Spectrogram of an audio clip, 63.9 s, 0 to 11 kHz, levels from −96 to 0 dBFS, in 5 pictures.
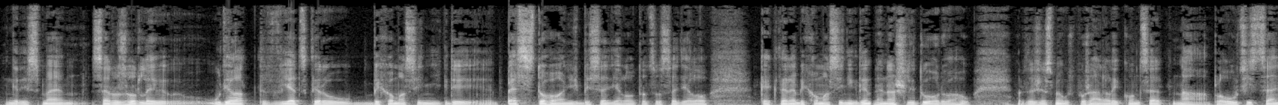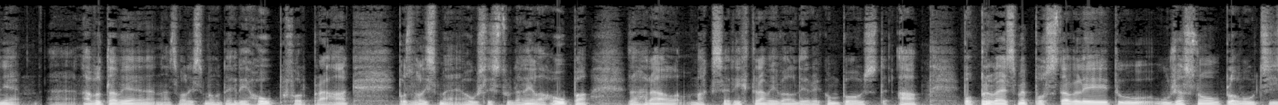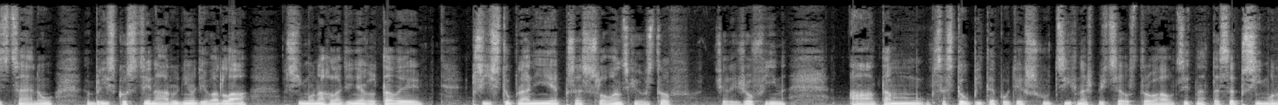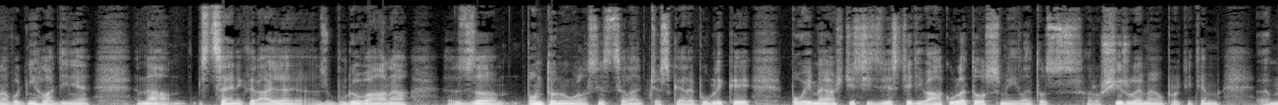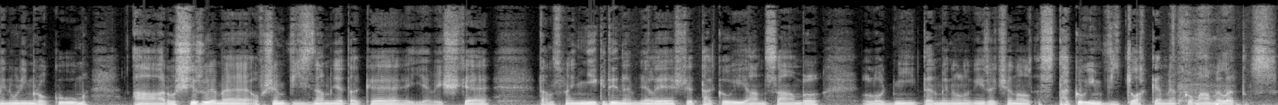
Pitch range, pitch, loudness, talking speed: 90-105 Hz, 95 Hz, -15 LUFS, 135 wpm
